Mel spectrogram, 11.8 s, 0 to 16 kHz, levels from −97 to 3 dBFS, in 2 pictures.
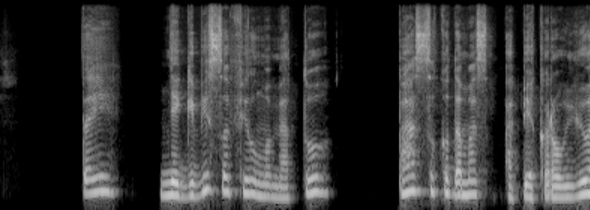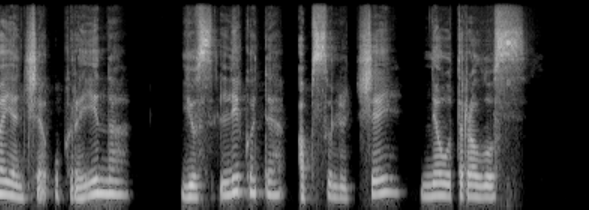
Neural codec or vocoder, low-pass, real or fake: none; 14.4 kHz; real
